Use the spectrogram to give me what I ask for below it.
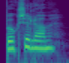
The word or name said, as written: bukselomme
